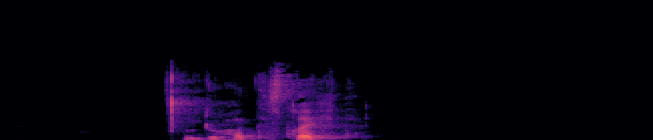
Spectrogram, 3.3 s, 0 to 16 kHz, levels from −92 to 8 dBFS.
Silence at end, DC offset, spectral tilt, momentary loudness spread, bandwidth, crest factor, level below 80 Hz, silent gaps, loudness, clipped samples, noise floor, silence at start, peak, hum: 1.5 s; under 0.1%; -4 dB/octave; 9 LU; 9 kHz; 28 dB; -84 dBFS; none; -36 LUFS; under 0.1%; under -90 dBFS; 0.85 s; -14 dBFS; none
